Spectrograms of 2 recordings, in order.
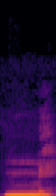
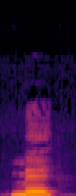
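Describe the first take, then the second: First: It is said on a low tone. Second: It is said on a mid tone. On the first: "Avec un ton bas" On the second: "Ton moyen"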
